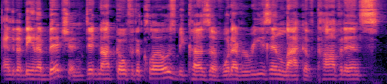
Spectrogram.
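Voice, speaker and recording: A young American man casually telling a story in an animated way, swearing freely and acting out dialogue. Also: mid-range voice, normal speed. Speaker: storyteller giving dating advice.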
